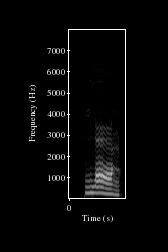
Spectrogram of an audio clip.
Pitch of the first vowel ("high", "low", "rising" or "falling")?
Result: falling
